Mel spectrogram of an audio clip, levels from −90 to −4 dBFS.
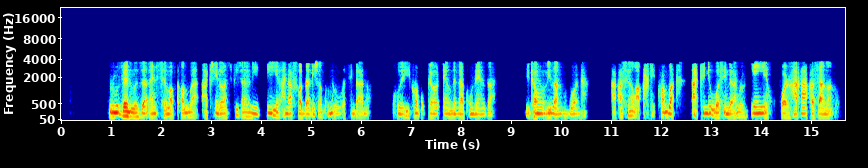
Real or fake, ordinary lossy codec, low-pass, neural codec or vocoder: fake; MP3, 32 kbps; 3.6 kHz; codec, 16 kHz, 0.5 kbps, FreqCodec, larger model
